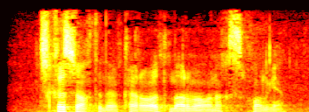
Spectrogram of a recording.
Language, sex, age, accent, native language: Uzbek, male, 18-24, Toshkent viloyati, Uzbek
